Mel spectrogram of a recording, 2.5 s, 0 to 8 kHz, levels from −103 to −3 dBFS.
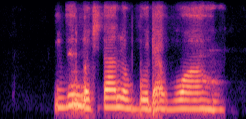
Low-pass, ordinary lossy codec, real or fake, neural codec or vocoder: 7.2 kHz; Opus, 32 kbps; fake; codec, 32 kHz, 1.9 kbps, SNAC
